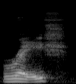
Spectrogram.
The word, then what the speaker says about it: Ra's: is the racial ghoul is properly pronounced raysh not Ra's al Ghul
